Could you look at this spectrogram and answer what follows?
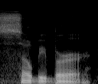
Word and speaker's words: Sobibor: the big nuremberg trial but spelled as soby burr the misspelling being closer to how it's pronounced it occurs where camp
